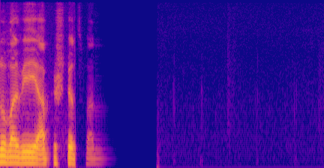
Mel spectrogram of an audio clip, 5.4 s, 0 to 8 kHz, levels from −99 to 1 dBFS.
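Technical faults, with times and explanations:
1.25 s to the end: one channel inverted. The sound falls by about 22 dB and turns faint, likely from one channel's polarity being flipped so that the mono sum cancels.
1.58 to 2.63 s: long network dropout. The last sound carries on as a fading buzz, then goes quiet for about 0.78 s and resumes with roughly a second missing, likely from lost packets.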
